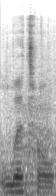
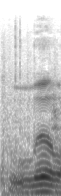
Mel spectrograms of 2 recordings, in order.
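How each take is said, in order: First: The word is said with two full syllables. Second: The word is clipped into one short syllable. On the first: The speaker calls it wrong. "It's not little" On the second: The speaker calls it right. "it's lil hop step"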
